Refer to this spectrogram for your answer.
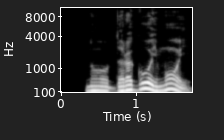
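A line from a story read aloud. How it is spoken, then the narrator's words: Exclamation. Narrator (Russian): воскликнул Престо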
